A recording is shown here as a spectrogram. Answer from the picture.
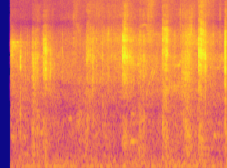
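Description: Mongooses giving a series of short, high-pitched chirps at irregular intervals.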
